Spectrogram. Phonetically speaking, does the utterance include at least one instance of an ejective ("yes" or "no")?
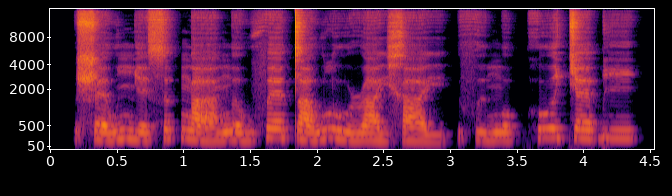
no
